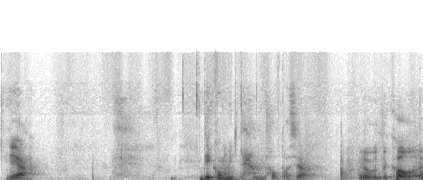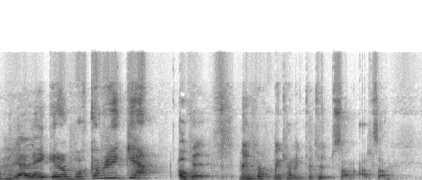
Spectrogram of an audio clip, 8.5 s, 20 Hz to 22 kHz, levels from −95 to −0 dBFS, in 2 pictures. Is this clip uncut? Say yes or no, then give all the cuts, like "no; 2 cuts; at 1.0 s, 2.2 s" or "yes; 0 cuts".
no; 1 cut; at 2.7 s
